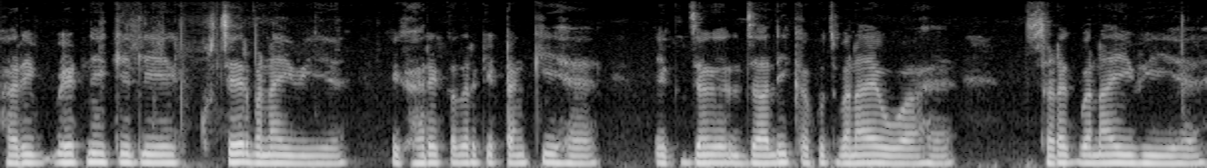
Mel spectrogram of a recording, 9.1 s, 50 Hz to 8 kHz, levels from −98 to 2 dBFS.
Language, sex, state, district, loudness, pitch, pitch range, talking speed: Hindi, male, Rajasthan, Bikaner, -16 LUFS, 145 Hz, 140-145 Hz, 185 wpm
